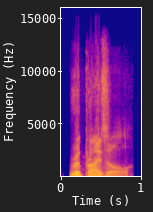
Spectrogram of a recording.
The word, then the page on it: reprisal: British English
